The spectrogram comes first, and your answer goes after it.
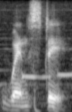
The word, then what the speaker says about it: Wednesday: all aware of but you can say it like Wednesday instead of d d can be silent right you can say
